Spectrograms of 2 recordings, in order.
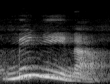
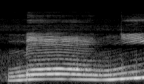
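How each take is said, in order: First: Said in the usual way. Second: "menina" stretched slowly, rising on ni; stressed syllable demo. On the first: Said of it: "A próxima palavra". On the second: Shown as a demonstration. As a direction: say "menina" as me, NI, pause, na. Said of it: "um impulso, que é o ni".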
